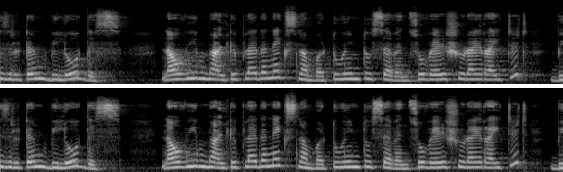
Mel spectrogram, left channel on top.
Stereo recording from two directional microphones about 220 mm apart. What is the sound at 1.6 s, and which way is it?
A woman's voice, 40° right (ahead or behind).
